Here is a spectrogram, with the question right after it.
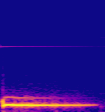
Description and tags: Old Sci-Fi Alert
Old sci-fi sounding alert sound. Quality could be better. (old-analog gear!)
bend, bending, bent, circuit, circuitry, glitch, idm, noise, sleep-drone, squeaky, strange, tweak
